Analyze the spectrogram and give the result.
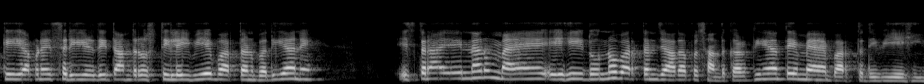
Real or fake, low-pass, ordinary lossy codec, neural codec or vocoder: fake; 7.2 kHz; none; vocoder, 22.05 kHz, 80 mel bands, WaveNeXt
